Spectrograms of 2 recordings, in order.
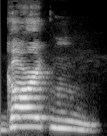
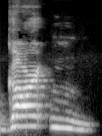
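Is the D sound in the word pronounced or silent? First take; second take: silent; silent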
